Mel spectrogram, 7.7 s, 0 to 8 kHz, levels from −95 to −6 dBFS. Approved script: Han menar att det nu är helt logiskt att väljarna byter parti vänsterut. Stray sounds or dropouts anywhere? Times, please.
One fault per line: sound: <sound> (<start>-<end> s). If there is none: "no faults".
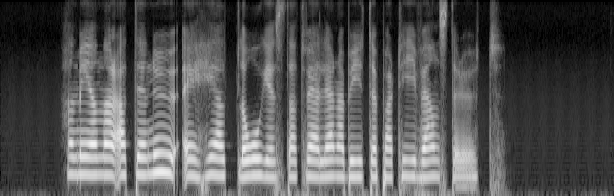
no faults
